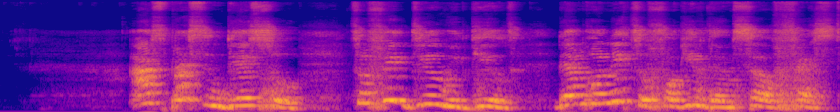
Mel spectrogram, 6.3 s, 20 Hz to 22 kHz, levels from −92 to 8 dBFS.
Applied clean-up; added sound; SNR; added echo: none; none; none; reverberation time 0.3 s.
